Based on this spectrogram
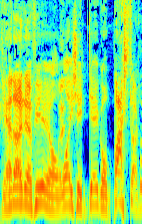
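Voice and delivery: a mock Connery Irish cop's warning; imitating Connery's Irish accent. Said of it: "Or his Irish accent".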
